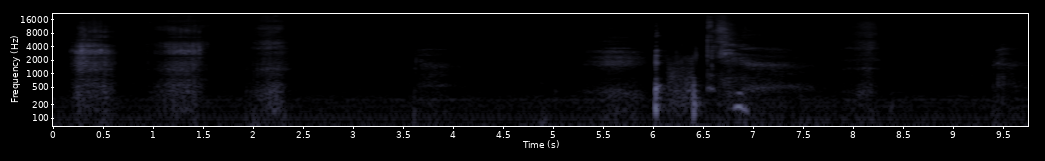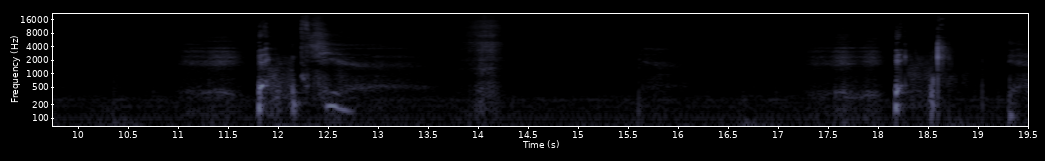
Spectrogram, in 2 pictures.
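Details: A manually induced nasal tickle brings a sneezing fit: the early sneezes are muffled and stifled, then louder rapid sneezes follow with quick breaths between.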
